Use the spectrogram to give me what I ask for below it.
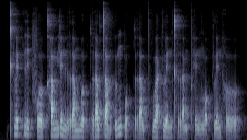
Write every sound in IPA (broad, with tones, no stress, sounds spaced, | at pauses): kʰ l e˦˥ k̚ r i˨˩ ʔ f ɤː˩˦ kʰ a˦˥ m j e˨˩ n r a˧ m w ɤː˨˩ k̚ p r a˦˥ w t a˩˦ m ʔ ɯ˥˩ ŋ p o˨˩ k̚ p r a˩˦ w pʰ u˦˥ a̯ k l e˦˥ n kʰ r a˨˩ ŋ pʰ e˧ n ŋ ɔ˨˩ ʔ k l e˧ n h ɤː˩˦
